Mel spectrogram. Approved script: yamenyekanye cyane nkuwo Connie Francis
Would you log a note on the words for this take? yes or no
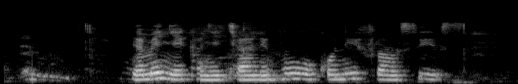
no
